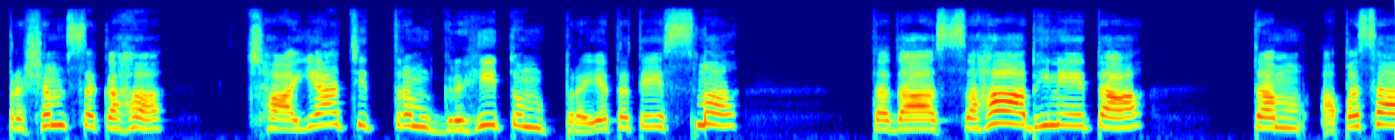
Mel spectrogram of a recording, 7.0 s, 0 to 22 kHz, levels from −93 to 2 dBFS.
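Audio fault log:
Nothing to flag here, as this speech clip comes through without any faults worth noting.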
